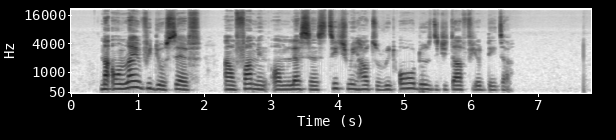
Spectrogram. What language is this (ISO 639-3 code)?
pcm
